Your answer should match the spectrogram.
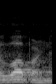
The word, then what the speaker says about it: वपुः: देखेंगे, सिंहासने मणि मयूख शिखा विचित्रे विचित्रे विभ्राजते विभ्राजते, ब नहीं पढ़ना है, व पढ़ना है, व विभ्राजते तव वपुः वपुः, यहाँ पे ब का उच्चारण न करके वजन, वपुः कनकावदातम कनकावदातम बिंबम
